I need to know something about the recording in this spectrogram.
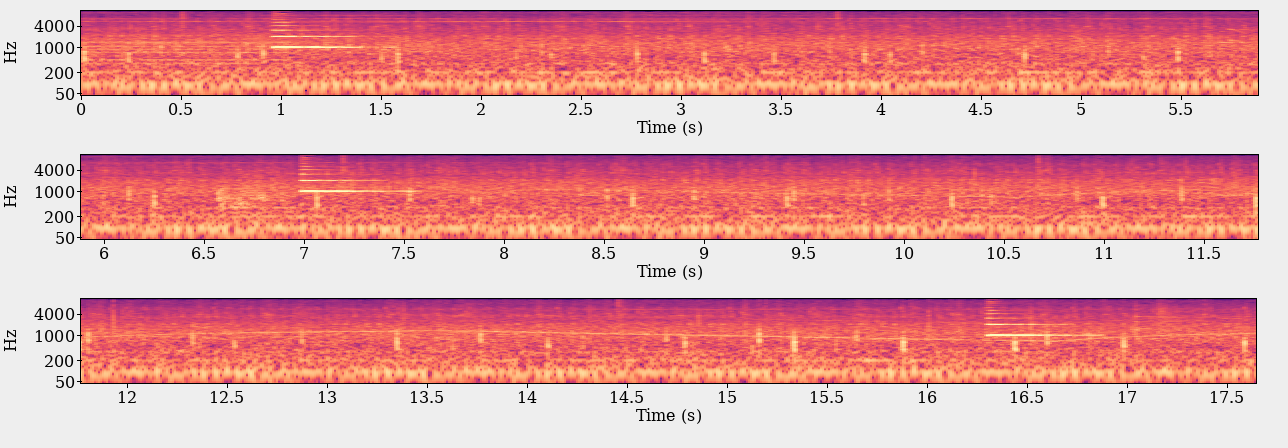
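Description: A short electronic chime sounds now and then.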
